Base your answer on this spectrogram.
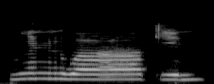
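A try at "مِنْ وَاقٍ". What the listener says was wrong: Bukan min. Miu. Bacanya miu.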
